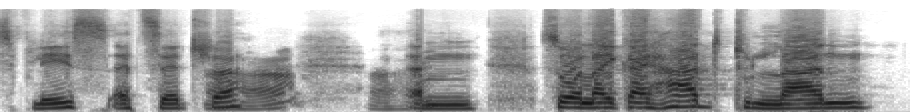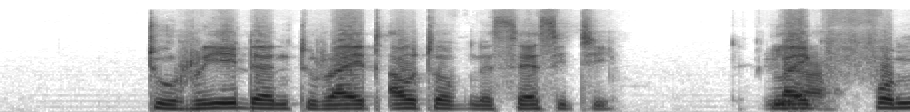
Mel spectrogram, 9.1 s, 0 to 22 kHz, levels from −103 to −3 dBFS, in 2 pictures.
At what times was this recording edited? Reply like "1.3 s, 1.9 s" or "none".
2.1 s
